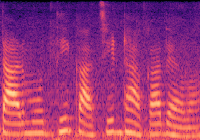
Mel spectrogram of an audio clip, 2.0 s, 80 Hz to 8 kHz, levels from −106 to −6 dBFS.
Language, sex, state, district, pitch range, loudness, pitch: Bengali, female, West Bengal, Jalpaiguri, 205-240 Hz, -23 LUFS, 220 Hz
